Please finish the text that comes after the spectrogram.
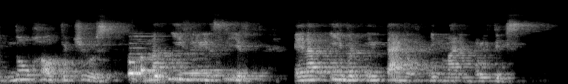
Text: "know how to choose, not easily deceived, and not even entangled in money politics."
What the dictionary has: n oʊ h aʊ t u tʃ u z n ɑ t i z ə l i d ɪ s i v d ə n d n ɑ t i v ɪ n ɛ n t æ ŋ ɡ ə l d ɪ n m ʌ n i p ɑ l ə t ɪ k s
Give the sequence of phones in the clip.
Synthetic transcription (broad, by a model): n oʊ h aʊ t u tʃ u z n ɑ t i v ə n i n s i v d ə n n ɑ t i v ɪ n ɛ n t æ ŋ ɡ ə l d ɪ n m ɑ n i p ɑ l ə t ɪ k s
